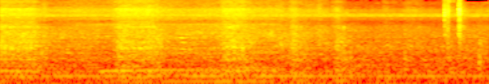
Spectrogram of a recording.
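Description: Industrial sewing machine topstitching a T-shirt neckline, running in three short bursts about a second apart over a steady low hum, with two sharp clicks near the end.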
